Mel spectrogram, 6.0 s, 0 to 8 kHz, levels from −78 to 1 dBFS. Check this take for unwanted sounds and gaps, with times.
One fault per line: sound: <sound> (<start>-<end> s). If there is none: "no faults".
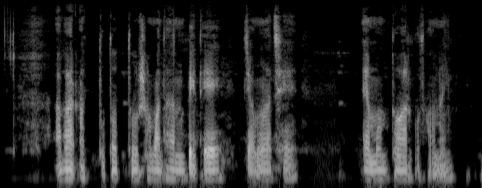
no faults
